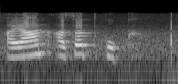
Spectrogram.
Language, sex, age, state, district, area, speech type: Urdu, female, 45-60, Delhi, East Delhi, urban, spontaneous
